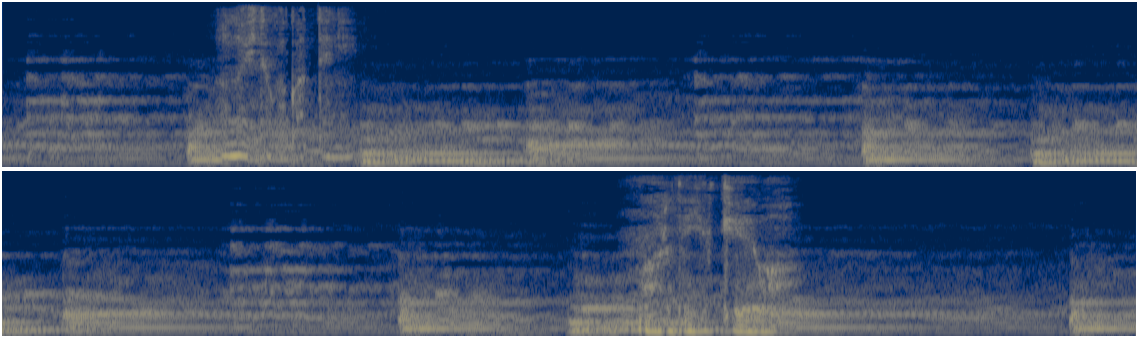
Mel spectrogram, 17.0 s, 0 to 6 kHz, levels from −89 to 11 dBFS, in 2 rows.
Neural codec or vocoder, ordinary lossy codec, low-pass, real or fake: codec, 16 kHz, 16 kbps, FreqCodec, larger model; AAC, 24 kbps; 5.4 kHz; fake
